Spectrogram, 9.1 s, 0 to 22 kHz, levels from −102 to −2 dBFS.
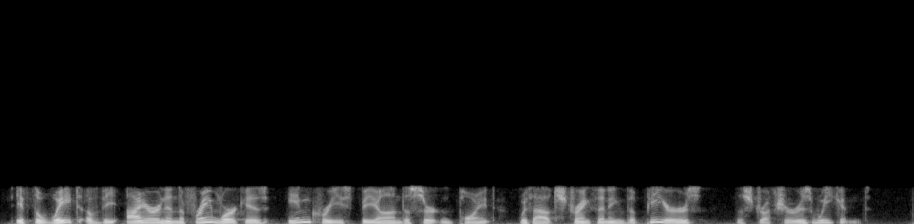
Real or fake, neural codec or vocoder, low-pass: real; none; 3.6 kHz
